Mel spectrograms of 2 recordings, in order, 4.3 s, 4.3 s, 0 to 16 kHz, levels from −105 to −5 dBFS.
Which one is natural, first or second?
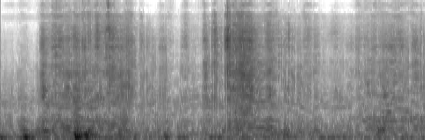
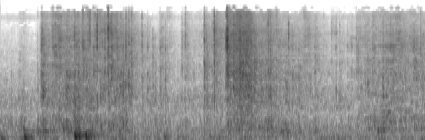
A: second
